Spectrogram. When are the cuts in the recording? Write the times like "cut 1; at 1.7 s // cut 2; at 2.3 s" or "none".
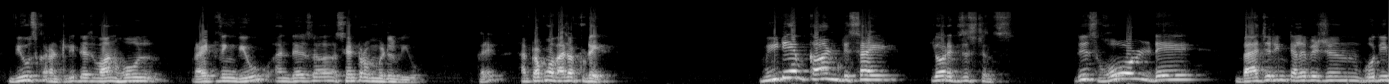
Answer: cut 1; at 6.4 s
